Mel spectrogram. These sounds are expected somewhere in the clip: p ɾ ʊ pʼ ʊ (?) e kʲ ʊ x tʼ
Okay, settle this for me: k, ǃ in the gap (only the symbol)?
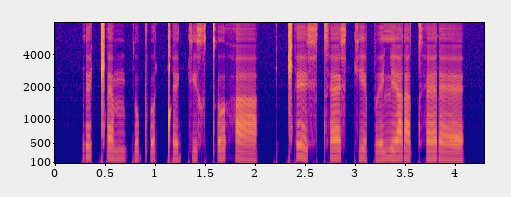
ǃ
